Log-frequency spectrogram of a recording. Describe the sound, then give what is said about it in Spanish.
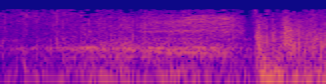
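A bomb explodes in a trench. A steady rumbling din runs throughout, then a sudden heavy low boom bursts in near the end and keeps rolling loudly to the close. “Una bomba impacta en la trinchera.”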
